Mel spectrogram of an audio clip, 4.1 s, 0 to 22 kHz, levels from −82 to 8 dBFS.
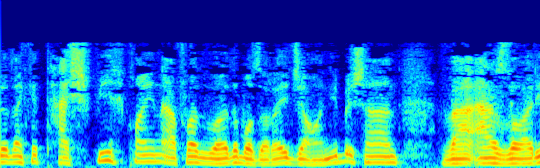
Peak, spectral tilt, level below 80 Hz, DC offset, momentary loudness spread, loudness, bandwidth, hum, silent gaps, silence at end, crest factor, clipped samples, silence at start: -2 dBFS; -5 dB/octave; -52 dBFS; under 0.1%; 7 LU; -18 LUFS; 8 kHz; none; none; 0 s; 16 dB; under 0.1%; 0 s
